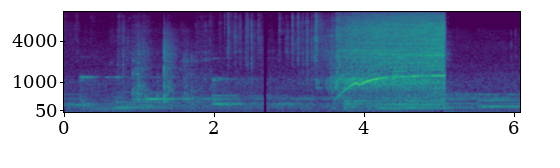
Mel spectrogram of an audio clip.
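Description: Hair dryer switched on past the middle to dry acrylic paint on wood, its whine rising as the motor comes up to speed. It blows for about a second and a half, then cuts off suddenly.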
